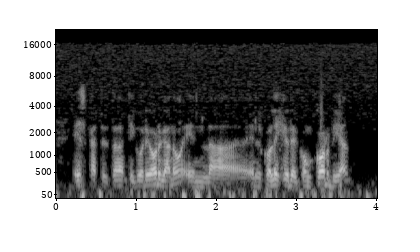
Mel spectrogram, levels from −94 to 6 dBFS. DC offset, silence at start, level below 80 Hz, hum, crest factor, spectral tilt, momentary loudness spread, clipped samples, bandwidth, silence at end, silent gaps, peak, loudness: under 0.1%; 0 s; -42 dBFS; none; 22 dB; -5.5 dB/octave; 10 LU; under 0.1%; 17 kHz; 0.1 s; none; -4 dBFS; -25 LUFS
